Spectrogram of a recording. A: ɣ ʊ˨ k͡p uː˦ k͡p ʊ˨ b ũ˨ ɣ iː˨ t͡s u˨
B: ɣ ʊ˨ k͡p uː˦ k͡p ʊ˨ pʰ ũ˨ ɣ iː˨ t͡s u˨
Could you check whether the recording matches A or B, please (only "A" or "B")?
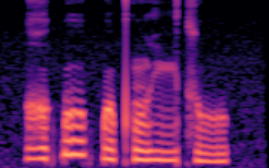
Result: B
